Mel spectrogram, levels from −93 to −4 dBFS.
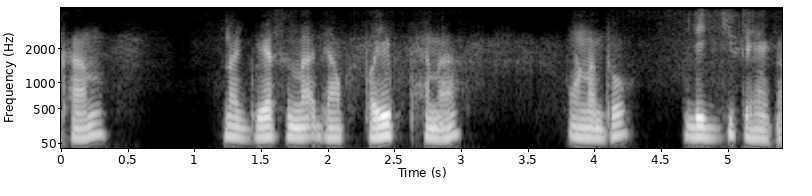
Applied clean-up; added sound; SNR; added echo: neural mask model Resemble Enhance denoiser.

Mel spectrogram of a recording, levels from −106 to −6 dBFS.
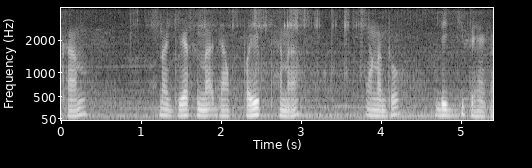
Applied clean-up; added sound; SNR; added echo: none; Coin (dropping) / Glass + Bus; 19 dB; none.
